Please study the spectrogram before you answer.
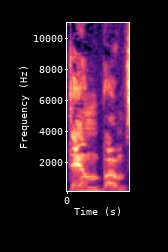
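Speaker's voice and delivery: "Dem bums" with a Brooklyn twang, d for th. Retold or imitated. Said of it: "they called them".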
